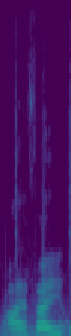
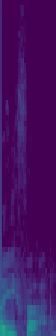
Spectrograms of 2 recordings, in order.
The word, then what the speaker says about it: IFA: But the only problem is I've been saying IFA all wrong. It's not called IFA, it's called Ether.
